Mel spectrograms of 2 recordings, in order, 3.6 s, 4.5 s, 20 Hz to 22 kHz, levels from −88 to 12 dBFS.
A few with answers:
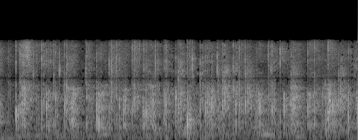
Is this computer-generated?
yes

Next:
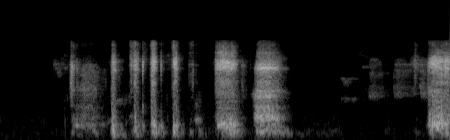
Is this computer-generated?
yes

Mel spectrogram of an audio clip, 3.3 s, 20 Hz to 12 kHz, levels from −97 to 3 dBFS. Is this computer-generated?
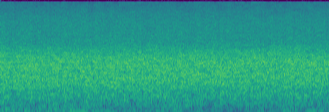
yes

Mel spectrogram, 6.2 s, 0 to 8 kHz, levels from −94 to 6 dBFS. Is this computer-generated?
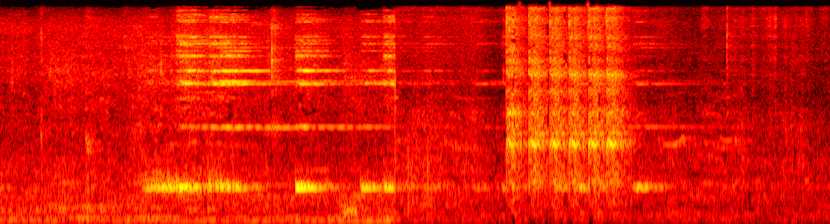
no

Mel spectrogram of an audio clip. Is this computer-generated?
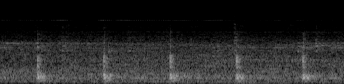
no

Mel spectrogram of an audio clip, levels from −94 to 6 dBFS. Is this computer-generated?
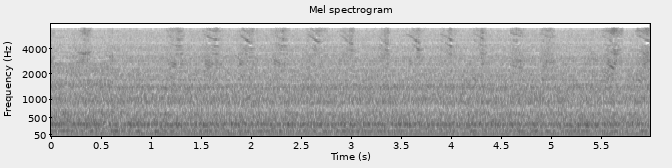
no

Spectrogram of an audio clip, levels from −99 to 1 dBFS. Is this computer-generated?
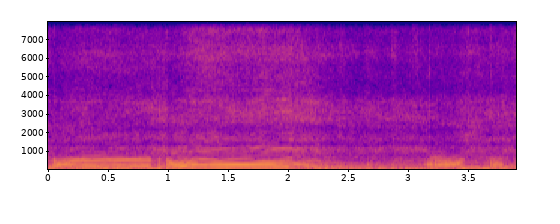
yes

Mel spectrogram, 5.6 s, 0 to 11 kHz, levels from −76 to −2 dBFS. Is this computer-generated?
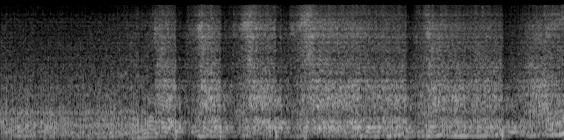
yes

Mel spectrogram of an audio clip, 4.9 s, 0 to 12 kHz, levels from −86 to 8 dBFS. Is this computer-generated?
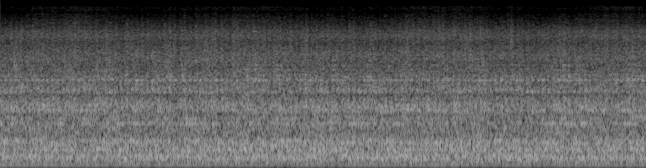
no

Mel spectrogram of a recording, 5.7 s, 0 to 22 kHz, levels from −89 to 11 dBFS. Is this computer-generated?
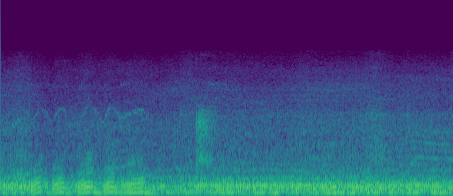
no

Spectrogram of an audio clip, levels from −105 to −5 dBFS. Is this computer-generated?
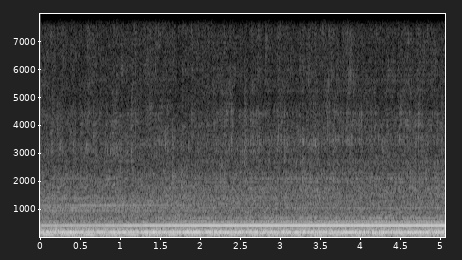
no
